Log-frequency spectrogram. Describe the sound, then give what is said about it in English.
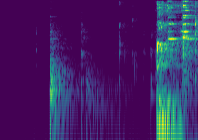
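A sharp glassy clink rings out and fades as a bottle of Saint Bernardus Wit beer is opened with an opener, then after a short pause a loud, steady rush of the beer pours from the bottle into a glass, with no talking. “Yeah, I'm pouring it.”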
